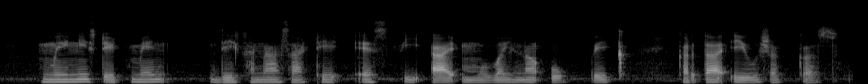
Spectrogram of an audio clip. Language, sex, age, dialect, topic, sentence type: Marathi, male, 18-24, Northern Konkan, banking, statement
